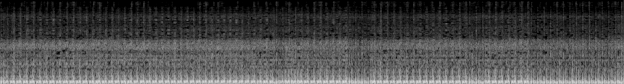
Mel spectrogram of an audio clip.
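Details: Kawasaki ER500 twin with white smoke: uneven idle, beat catching and dropping out every second or so; misfire, owner suspects a broken head gasket, unconfirmed.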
